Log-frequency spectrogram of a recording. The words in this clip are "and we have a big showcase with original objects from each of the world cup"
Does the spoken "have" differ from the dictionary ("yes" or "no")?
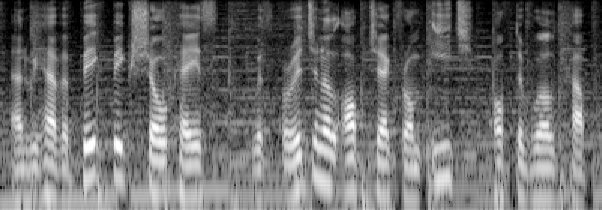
yes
